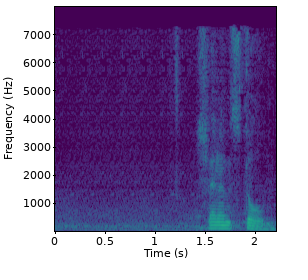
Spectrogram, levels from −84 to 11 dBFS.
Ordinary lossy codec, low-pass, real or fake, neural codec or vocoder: none; none; fake; codec, 16 kHz, 1.1 kbps, Voila-Tokenizer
